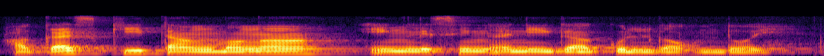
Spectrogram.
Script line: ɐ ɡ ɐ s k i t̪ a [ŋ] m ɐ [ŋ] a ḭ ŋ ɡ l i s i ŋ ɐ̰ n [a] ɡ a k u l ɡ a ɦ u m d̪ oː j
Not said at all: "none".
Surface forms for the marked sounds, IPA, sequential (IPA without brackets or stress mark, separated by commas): ŋ, ŋ, i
